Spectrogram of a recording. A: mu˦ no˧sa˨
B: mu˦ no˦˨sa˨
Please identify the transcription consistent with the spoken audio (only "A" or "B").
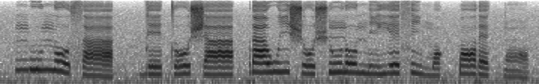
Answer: B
